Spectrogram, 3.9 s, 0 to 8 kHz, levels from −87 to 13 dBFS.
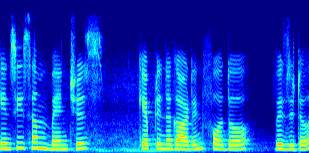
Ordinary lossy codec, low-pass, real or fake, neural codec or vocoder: none; 7.2 kHz; real; none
